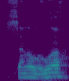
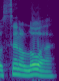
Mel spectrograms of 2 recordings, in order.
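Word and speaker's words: Sinaloa: That's Soloa. Sinala. No, Soloa. That is a uh state in the um country of Mexico. So they have his name on here.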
